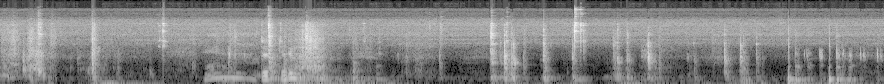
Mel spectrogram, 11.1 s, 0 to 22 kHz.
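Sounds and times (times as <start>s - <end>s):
tools clicking and knocking: 6.2s - 11.0s.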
